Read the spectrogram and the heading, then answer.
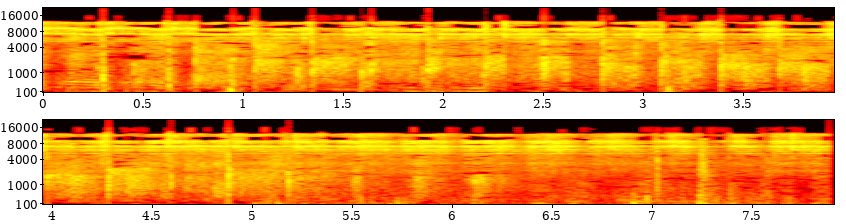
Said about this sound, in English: With a hand clap to the Lord, let's usher him to the front.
